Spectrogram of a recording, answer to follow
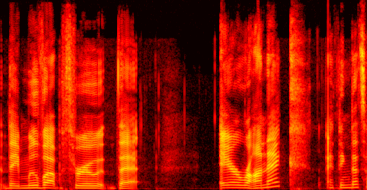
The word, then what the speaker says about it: Aaronic: They move up through the Aaronic, I think that's how you say it, priesthood ranks.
